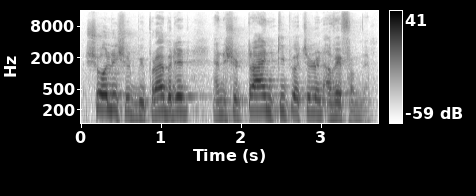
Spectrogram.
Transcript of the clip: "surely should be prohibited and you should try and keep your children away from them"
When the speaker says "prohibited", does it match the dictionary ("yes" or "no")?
yes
